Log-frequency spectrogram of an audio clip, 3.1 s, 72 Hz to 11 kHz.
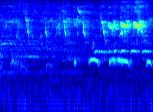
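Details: Spotted dove (derkuku) starting a kuk 2 coo late in the recording: soft hollow notes building to a longer, louder coo, overlapped by bright chirps and a sustained whistle from other birds.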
